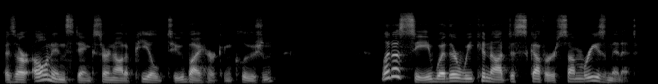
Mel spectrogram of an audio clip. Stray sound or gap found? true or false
false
